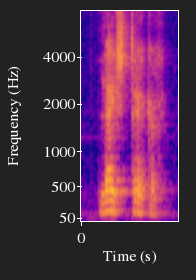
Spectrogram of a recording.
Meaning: the top candidate of a political party on a party list. Usually functions as the party's de facto leader
- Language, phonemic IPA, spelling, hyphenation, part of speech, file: Dutch, /ˈlɛi̯sˌtrɛ.kər/, lijsttrekker, lijst‧trek‧ker, noun, Nl-lijsttrekker.ogg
